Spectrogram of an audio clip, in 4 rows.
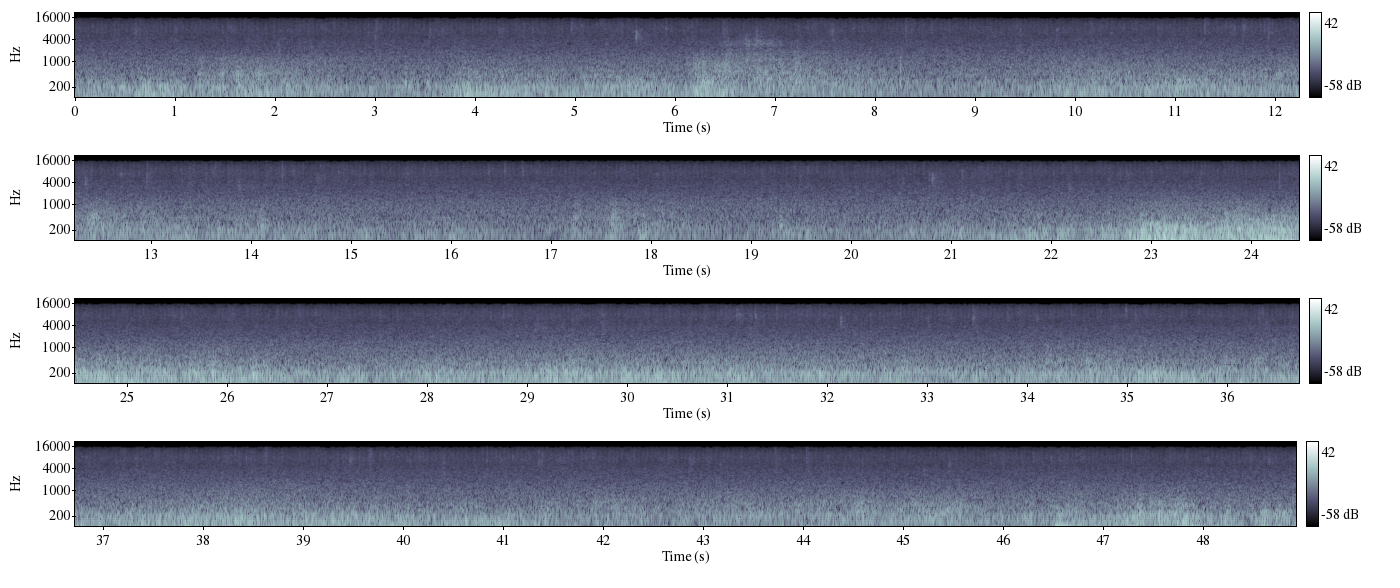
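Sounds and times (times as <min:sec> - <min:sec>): steady rain: 0:00.0 - 0:48.9
rolling thunder: 0:00.1 - 0:13.5, 0:21.7 - 0:41.1, 0:46.4 - 0:48.9.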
